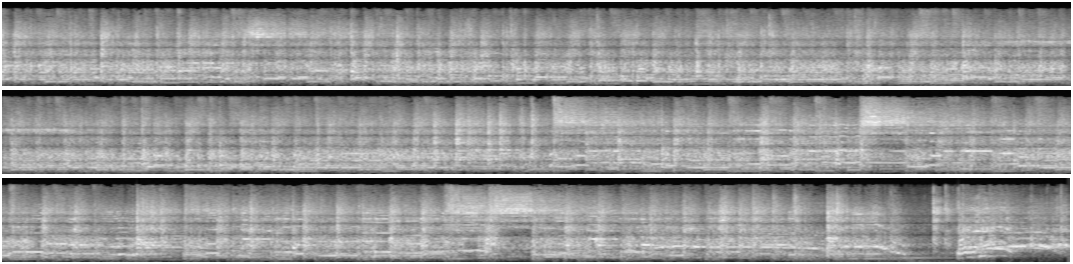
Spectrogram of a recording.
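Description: A live band playing: guitar over a drum kit, with congas struck by hand.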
